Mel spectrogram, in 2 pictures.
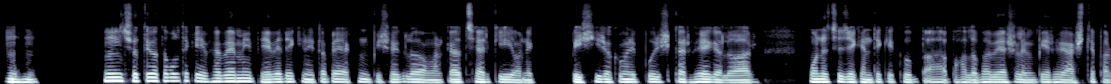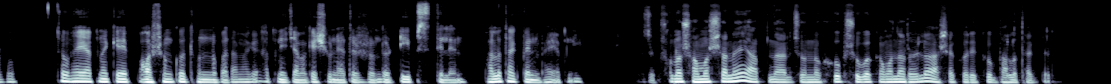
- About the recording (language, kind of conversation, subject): Bengali, advice, ছুটি থাকলেও আমি কীভাবে মানসিক চাপ কমাতে পারি?
- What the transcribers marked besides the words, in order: none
